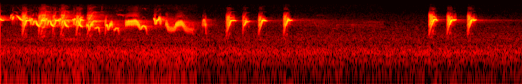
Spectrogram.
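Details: Common chaffinch song used as a hunting lure: a rapid series of high, bright notes tumbling downward for about two seconds, followed by short sharp chips, then a brief burst of three more chips after a pause.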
